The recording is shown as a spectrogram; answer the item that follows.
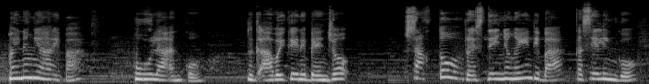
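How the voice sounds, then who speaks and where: Actress as a high-pitched, teasing best friend. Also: female voice, normal speed, a little mellow, natural voice. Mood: concerned, curious. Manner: teasing, slangy. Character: teasing, frank female best friend and confidante. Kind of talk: Tagalog radio drama dialogue. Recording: music behind the voice.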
